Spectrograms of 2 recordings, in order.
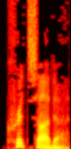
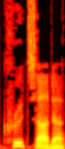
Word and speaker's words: กฤษดา: not krutsana, Vithi rit, not ruit, and Kivsda kritsada, not krutsada, for example.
